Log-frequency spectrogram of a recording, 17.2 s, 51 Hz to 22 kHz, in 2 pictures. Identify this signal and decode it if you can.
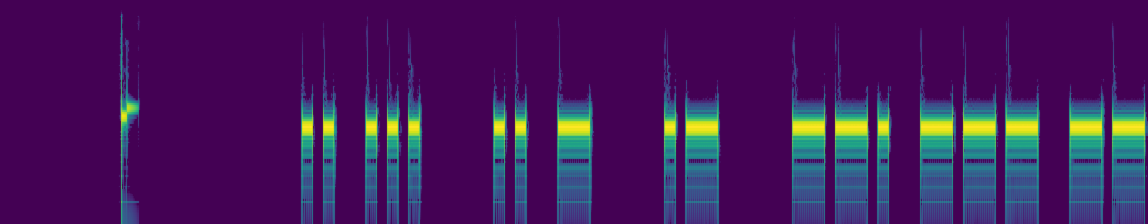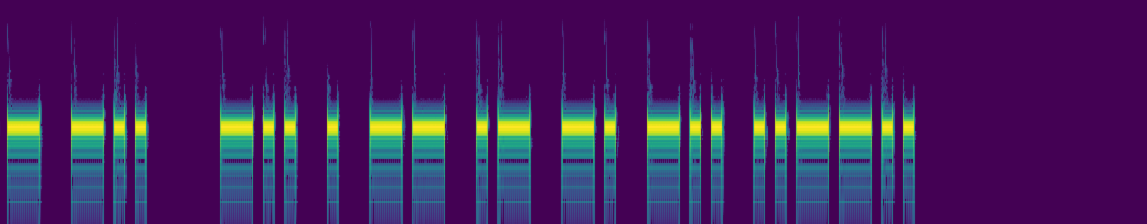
Morse code, heard as a keyed tone, about 15 wpm, 700 Hz. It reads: IS IT A GOOD DEMAND?
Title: Sentences from Top 1000 Words - Review Part 4 - 15wpm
